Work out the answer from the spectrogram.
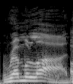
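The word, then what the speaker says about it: rémoulade: How do you say the sauce? Remoulade? – Remoulade, yes.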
